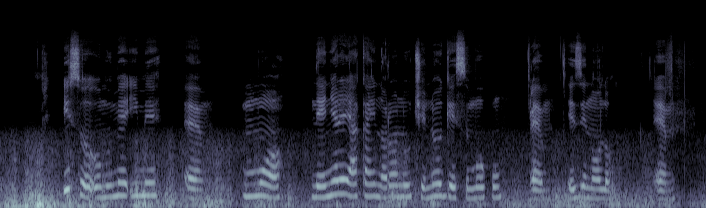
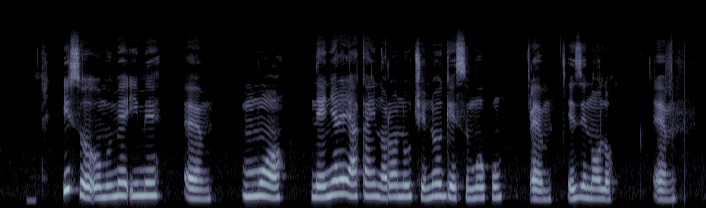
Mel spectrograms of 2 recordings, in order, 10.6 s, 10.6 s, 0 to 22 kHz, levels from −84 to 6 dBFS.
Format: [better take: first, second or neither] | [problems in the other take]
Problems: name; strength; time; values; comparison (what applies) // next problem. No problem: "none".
second | background sound (Thunder); 3 dB below the speech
